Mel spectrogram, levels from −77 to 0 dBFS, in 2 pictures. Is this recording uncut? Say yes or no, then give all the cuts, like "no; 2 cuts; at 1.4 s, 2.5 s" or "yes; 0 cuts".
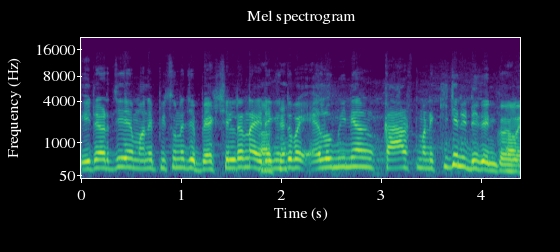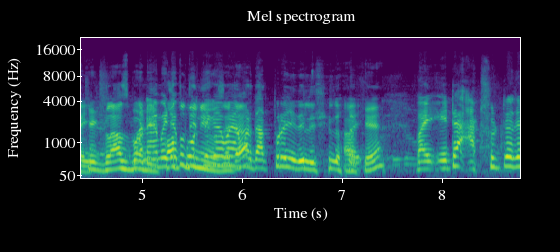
yes; 0 cuts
